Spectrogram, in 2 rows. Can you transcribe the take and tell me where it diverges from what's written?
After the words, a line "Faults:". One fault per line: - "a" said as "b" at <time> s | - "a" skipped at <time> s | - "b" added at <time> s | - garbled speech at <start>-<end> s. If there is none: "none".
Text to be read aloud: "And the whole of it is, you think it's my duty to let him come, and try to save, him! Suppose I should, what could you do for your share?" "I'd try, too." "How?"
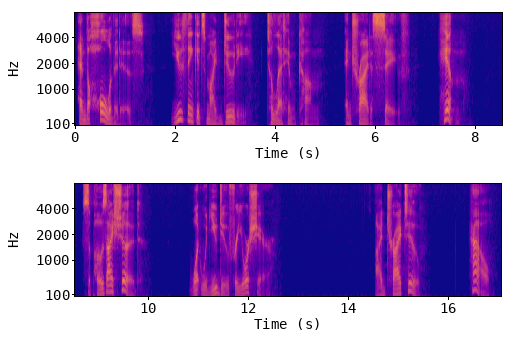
"And the whole of it is, you think it's my duty to let him come, and try to save, him! Suppose I should, what would you do for your share?" "I'd try, too." "How?"
Faults:
- "could" said as "would" at 11.1 s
